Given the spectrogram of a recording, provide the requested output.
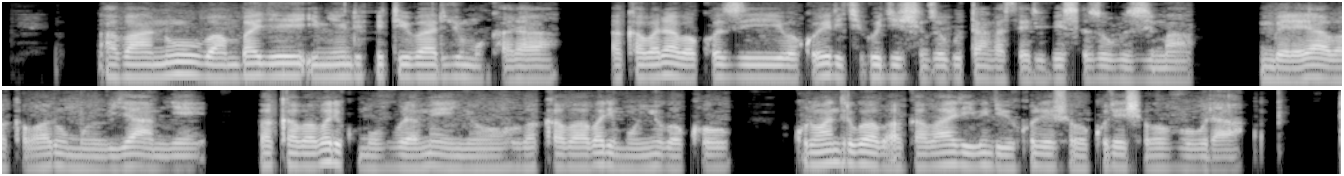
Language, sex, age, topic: Kinyarwanda, male, 18-24, health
